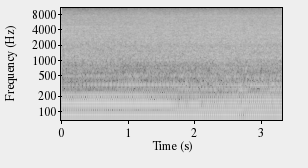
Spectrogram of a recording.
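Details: Pontiac Sunfire after a new alternator was fitted, idling with a low, even rumble and no ticks, squeals or grinding; the earlier growl from the old alternator is gone.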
